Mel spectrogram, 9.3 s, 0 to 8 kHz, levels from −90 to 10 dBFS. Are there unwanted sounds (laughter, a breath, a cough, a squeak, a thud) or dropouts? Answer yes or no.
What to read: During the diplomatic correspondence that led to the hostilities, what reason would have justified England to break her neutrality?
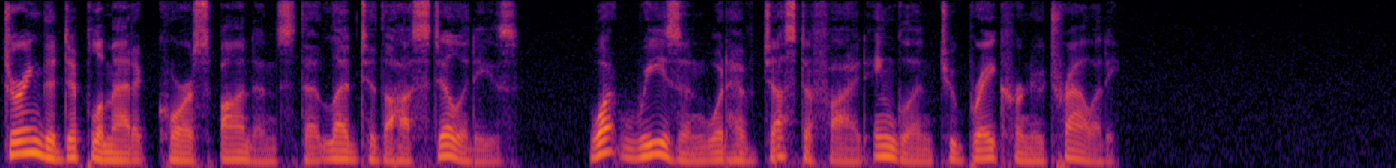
no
